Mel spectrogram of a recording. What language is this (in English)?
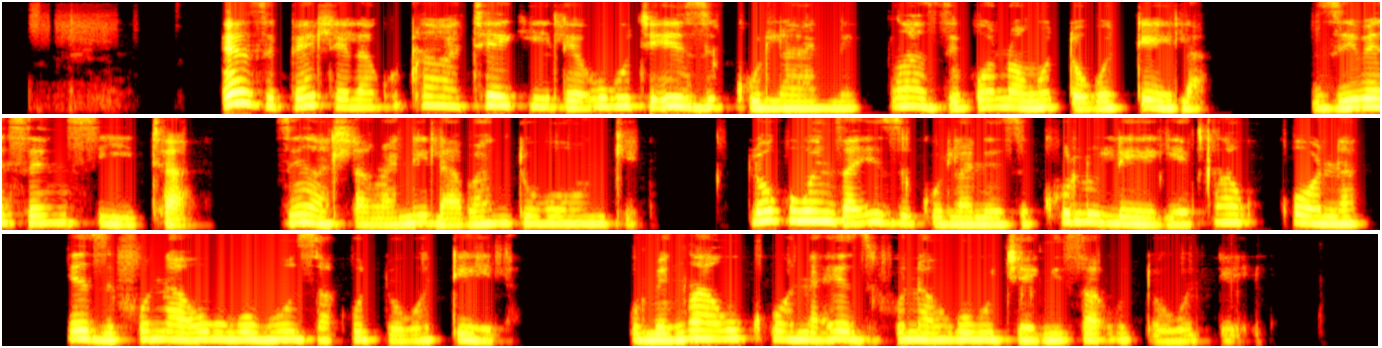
North Ndebele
